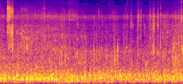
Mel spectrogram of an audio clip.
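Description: Motorboat engine running steadily while the boat is underway, a low hum under a steady rush of wind and water.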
